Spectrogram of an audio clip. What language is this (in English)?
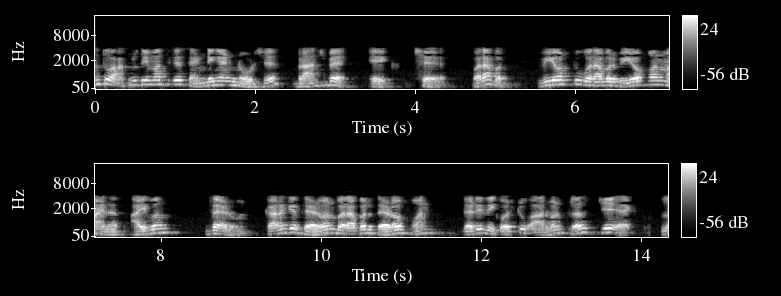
Gujarati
